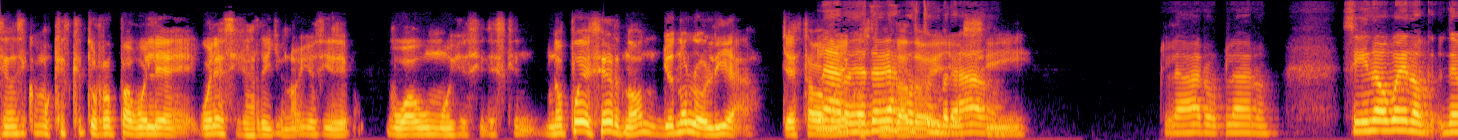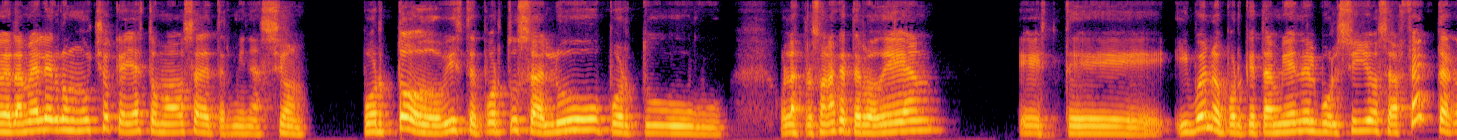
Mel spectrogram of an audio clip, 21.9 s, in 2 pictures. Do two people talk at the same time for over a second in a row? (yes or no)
yes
